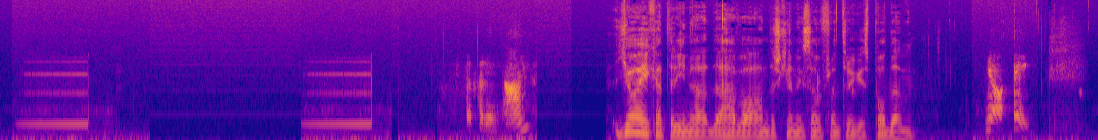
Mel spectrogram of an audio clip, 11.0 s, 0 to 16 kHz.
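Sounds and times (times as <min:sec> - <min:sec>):
telephone ringback tone through a phone line: 0:00.2 - 0:00.9, 0:03.0 - 0:03.8
speech: 0:04.8 - 0:05.4, 0:06.2 - 0:09.2.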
